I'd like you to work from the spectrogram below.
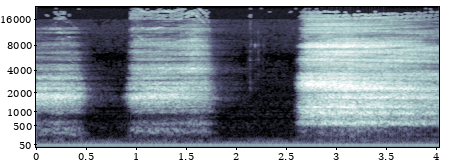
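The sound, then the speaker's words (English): Breathing exercise: two short, soft inhales through the nose into the lower belly, a pause, then one longer, louder exhale through the mouth. No talking. “So when I breathe in twice through the nose, say that takes me 4 seconds, I also exhale through the mouth for 4 seconds. So it's just going to be like this. I breathe into my lower belly twice.”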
